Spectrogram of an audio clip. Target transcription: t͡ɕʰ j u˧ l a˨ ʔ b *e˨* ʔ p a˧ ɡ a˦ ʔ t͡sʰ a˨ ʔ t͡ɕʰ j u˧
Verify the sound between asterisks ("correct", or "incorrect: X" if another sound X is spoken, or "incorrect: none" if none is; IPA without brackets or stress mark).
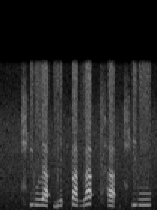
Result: incorrect: e˦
